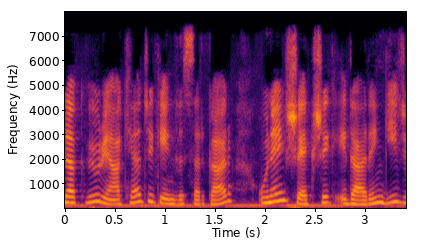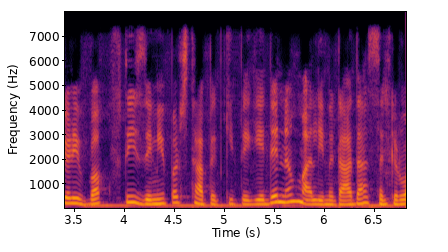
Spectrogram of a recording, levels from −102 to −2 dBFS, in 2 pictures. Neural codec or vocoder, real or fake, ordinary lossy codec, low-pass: codec, 16 kHz, 4 kbps, X-Codec, HuBERT features, trained on balanced general audio; fake; none; 7.2 kHz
